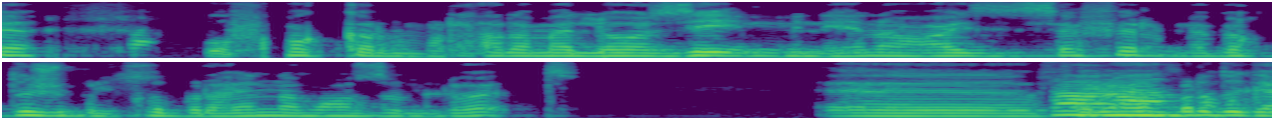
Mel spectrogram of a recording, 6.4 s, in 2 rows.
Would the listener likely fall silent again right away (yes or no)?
yes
